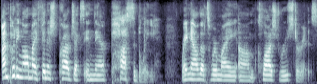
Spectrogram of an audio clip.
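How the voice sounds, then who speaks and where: A woman speaks at a medium pitch with a dark, mellow tone. The recording is very clean with a silent background. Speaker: crafter showing her art room. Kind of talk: casual vlog room tour. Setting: at home in a small craft room. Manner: hesitant, many fillers.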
